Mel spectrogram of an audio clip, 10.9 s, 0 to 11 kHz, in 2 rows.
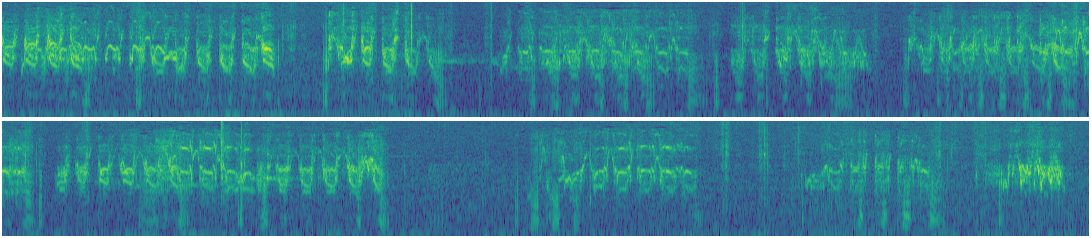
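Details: Feeding time at a black stork nest in Estonia, 4 June 2019, 18:07: bouts of shrill, rasping, pulsed squeals about a second long, repeated with short pauses, softening toward the end.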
